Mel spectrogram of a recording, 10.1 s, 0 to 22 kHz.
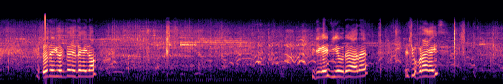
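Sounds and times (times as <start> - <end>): distant traffic hum: 0.0 - 10.0.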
